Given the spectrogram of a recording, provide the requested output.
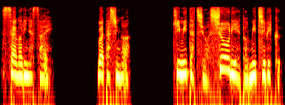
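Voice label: vox dialogue, voices, Japanese; Scarlet; kingsraid audio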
